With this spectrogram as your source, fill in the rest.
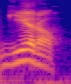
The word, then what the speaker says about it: gyro: It's actually, in actuality, though, Scott, it's actually supposed to be pronounced gyro.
